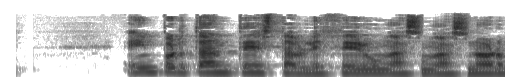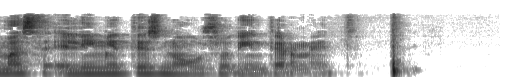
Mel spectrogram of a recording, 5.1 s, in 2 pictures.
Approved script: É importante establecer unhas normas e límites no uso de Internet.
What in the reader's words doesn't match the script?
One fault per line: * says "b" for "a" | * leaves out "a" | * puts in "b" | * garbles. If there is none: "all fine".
* puts in "unhas"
